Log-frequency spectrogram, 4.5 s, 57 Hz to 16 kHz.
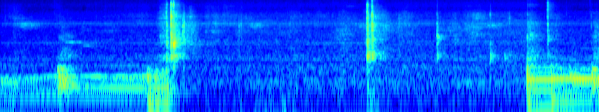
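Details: Kevler GX5 amplifier after repair of a broken RCA input connection that caused hum and no sound on one channel: music plays clearly through the repaired channel with no hum or dropout; channel working normally.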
